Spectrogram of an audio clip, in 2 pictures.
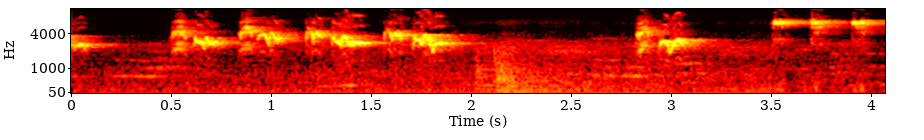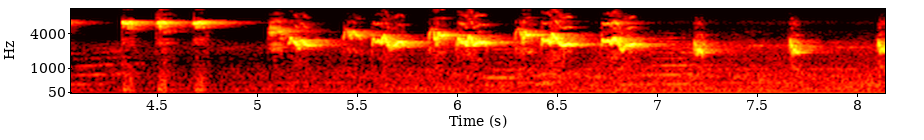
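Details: Javan bush lark recorded close up, singing a fast varied song of chirped, slurred notes in quick runs, with a burst of high thin repeated notes in the middle and short pauses between phrases.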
